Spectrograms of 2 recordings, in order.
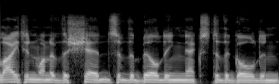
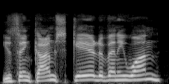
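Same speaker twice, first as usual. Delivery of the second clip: much higher and louder retort; snarled back; 14 semitones higher, 4 dB louder than usual. A narrator's reading. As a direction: bristle and snap back. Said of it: "Petrina snarled back".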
